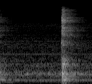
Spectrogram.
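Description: A single sharp tick from a Pulse Energy Replenisher (PER) machine used in animal treatment, a crisp click standing out against a quiet room hum.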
